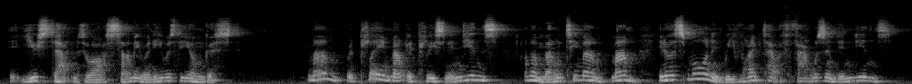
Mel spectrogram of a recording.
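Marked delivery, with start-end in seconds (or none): 3.1-9.0 put-on high little boy calling his mum; a kid glad to see his mother; child calling out to his mum; excited young boy. Mickey voiced as child.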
